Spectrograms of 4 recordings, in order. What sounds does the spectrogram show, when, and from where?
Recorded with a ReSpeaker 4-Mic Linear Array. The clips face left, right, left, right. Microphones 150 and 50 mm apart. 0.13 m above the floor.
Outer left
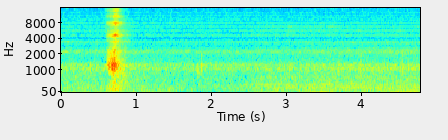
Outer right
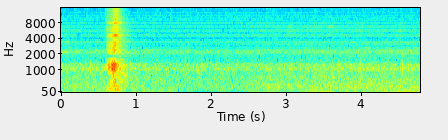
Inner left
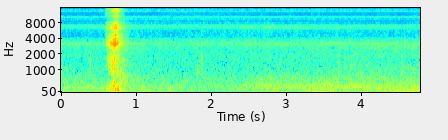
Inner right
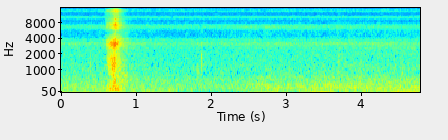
0.6 s a whoosh: 15° right (ahead or behind), 1.4 m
